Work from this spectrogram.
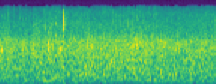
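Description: Steady soft rush of water from the Sons of the Forest survival game, a faint, even wash with no clear breaks.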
